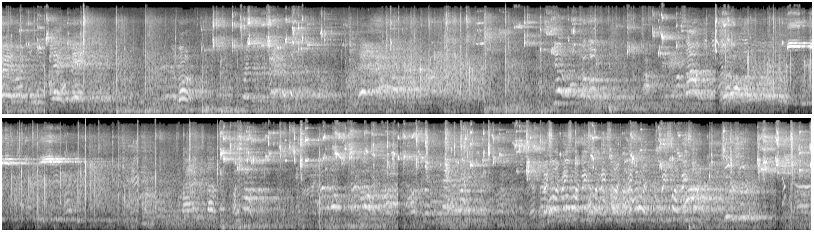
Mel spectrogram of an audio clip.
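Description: Live basketball court sound: a ball being dribbled on a hardwood floor while players call out to each other, in a large, empty arena. A brief high steady squeal comes about halfway through.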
